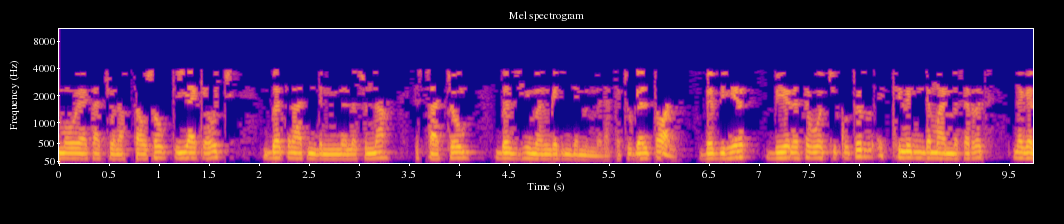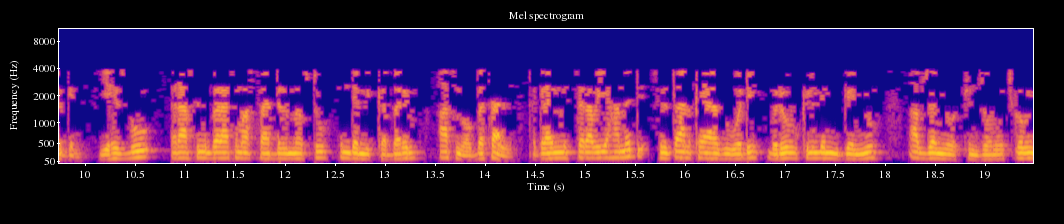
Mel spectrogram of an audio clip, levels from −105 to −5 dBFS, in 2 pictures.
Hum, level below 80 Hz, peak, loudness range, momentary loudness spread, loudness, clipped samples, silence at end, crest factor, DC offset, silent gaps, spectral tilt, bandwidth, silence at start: none; -66 dBFS; -6 dBFS; 2 LU; 7 LU; -23 LUFS; under 0.1%; 0 s; 16 dB; under 0.1%; none; -11 dB/octave; 4.1 kHz; 0 s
